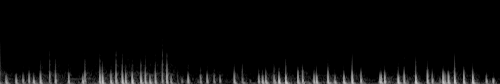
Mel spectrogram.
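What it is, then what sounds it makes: Cork tapped. A cork object is tapped rapidly close to a FIFINE K690 microphone for ASMR, giving about thirty deep, bassy thumps. Each tap is short and dry, with almost no ring, and sits mostly in the low range with a soft pitch around 109 Hz. The taps come in quick irregular runs with brief pauses between them.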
